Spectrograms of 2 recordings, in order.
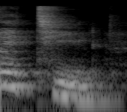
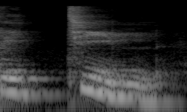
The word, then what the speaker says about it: est-il: les mémoriser quelle heure est-il attention on fait bien la liaison on entend bien le T quelle heure estil quelle heure est-il je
